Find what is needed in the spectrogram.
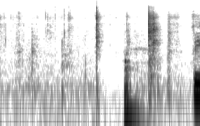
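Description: Hard plastic windmill parts clicking and clattering as they are handled and fitted onto the spindle, with a sharp click about two seconds in, then a low thump of handling noise.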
